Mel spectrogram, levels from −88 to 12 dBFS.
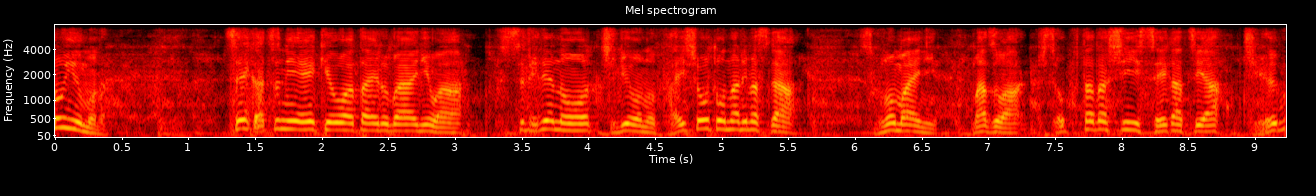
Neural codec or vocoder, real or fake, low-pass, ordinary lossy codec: codec, 16 kHz, 4.8 kbps, FACodec; fake; 7.2 kHz; none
